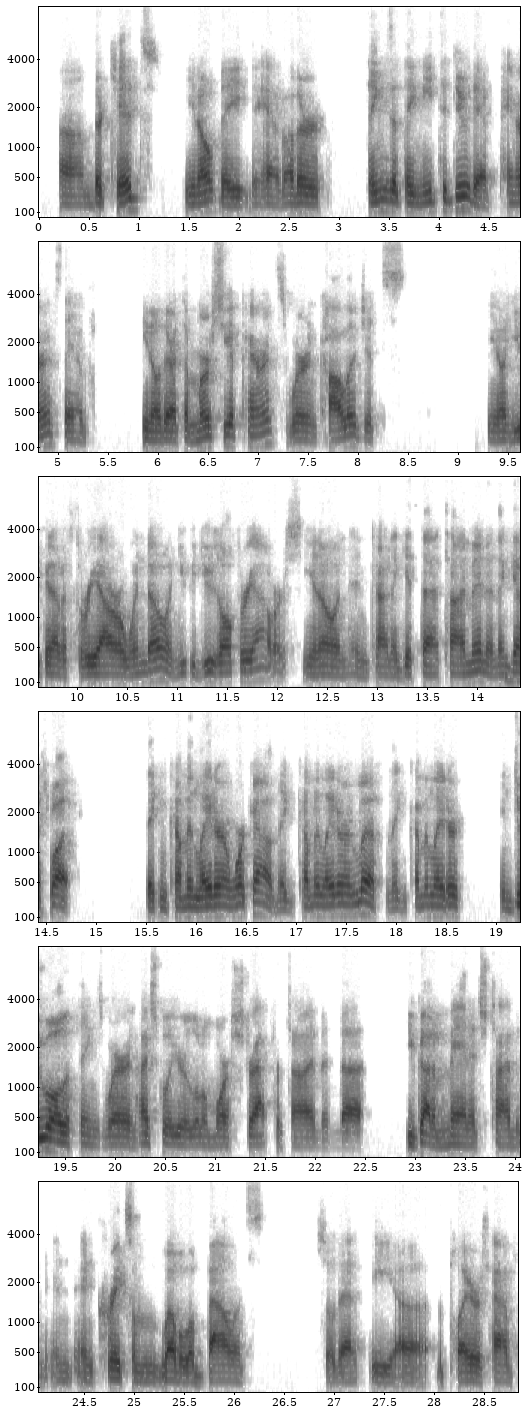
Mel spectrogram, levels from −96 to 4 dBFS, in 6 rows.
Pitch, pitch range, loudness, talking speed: 90 Hz, 85-100 Hz, -25 LUFS, 255 wpm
